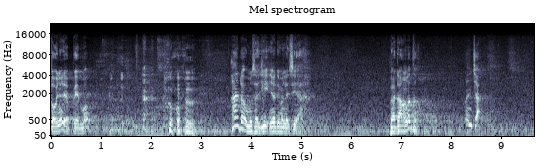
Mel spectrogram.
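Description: A middle-aged man preaches with animation into a microphone.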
